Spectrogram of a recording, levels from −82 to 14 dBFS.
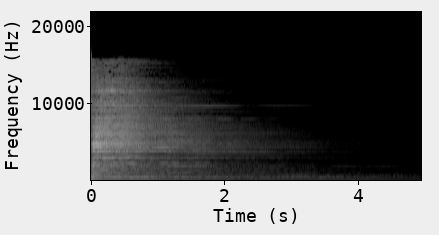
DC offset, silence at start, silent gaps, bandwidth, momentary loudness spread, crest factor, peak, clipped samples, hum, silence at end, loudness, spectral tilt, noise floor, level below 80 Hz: under 0.1%; 0 s; none; 16 kHz; 27 LU; 24 dB; -10 dBFS; under 0.1%; none; 2.9 s; -28 LUFS; 2.5 dB/octave; -72 dBFS; -80 dBFS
